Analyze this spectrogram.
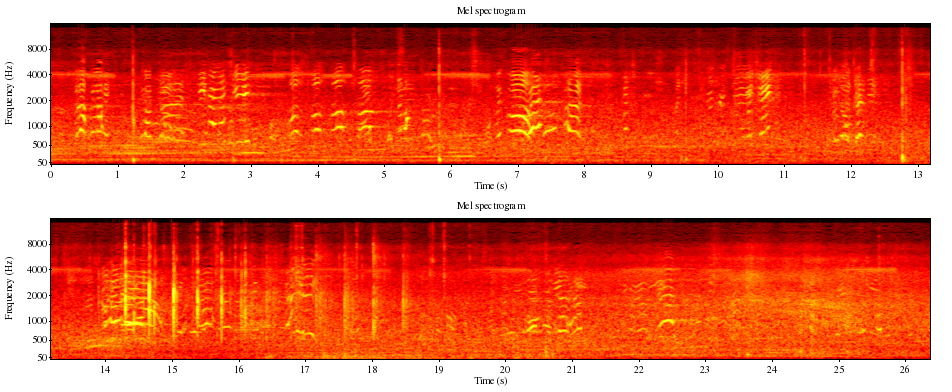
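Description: Young women shout and call out across an open outdoor pitch.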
